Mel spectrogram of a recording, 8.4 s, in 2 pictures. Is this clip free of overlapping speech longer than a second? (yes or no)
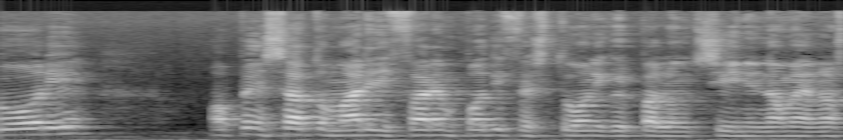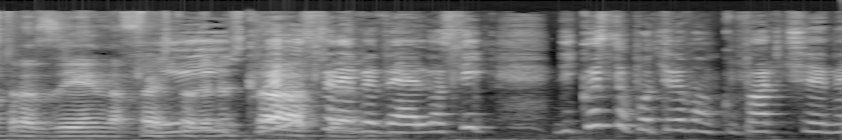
no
